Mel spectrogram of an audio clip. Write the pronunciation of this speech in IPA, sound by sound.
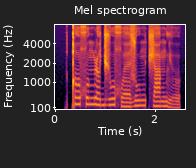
ǃ ɤ˦ χʷ ə˦ ŋ ɭ ə˦ d͡ʒ u˦ χʷ ɛ˨ z u˦ ŋ t͡ʃ a˦ ŋ lʲ ɵ˨

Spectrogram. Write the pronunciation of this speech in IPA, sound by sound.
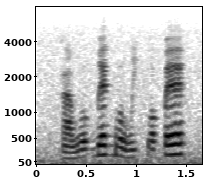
k ã˨ w o˧ ɡ͡b ɛ˦ ɡ͡b o˦˨ w i˨˦ ɡ͡b ɔ˧ k͡p ɛ˦

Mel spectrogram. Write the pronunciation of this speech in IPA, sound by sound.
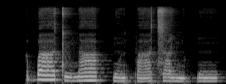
ɓ aː˦ t u˨ n aː˦ k͡p ũ˨ r p aː˨˦ t͡s a˦ ɲ ʊ˨ k͡p ũ˦

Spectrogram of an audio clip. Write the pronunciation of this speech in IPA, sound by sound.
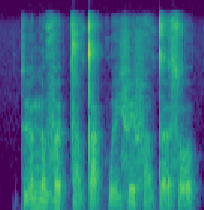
k ɨ̰˧˥ ə̯ ŋ ə˧ w v əː˦˥ t̚ t̪ a̤˨˩ w t̪ a˨˩ k̚ h w ɨ˧˩ j f e˧ f a̤˨˩ w t̪ əː˧˩ s o̰˧˥

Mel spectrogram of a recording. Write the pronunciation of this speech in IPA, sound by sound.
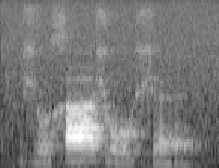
ʒ ɤ x aː ʒ oː ʃ ɛ

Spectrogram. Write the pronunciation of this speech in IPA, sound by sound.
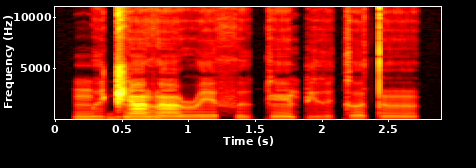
m ɨ˦ d͡ʒ ã˦ ð ã˨ ɹ e˨ θ ɨ˨ k ẽ˨ pʲ ɨ˨ ɪ̯ k ə˨ t ə̃˨

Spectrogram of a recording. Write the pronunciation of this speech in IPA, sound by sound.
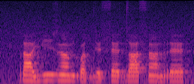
ɾ a˦˨ j iː˦ ɣ ã˦ ɡʷ a˨ d ɪ˨ s ɛ˦˨ d a˦ s ã˦ r ɛ˦

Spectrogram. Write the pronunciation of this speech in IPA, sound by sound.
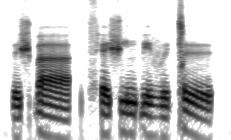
ɘ ʃ ɓ aː | t͡sʰ ɛ ʃ i n ɓ e v ɘ ǀ ɘː

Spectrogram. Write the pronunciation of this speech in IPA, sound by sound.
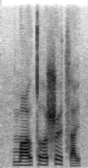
m ɑ˧˥ ʊ̯ t̪ ɤ˧˥ ʂ ɻ̩˥˩ t͡s a˩ ɪ̯

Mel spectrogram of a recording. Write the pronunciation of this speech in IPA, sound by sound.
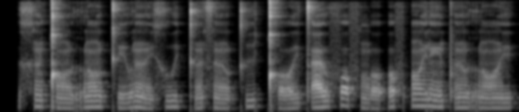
x ə̃˧ ǃ ɔ̃˩ ʊ̯ r ɔ̃˧ ʊ̯ kʰ e˩˧ ʊ̯ ɾ ə̃ː˩ ɪ̯ x u˧ ɪ̯ kʼ ə̃˩˧ s ə̃ː˩ ʊ̯ kʰ ɨ˧˥ ǃʰ ɔː˩˧ ɪ̯ tʼ a˧˥ ʊ̯ f ɔ˥ f ŋ ɔ˩ ʔ ɔ˥ f ʔ ɔ̃˥ ɪ̯ ɾ ẽ˧˥ pʼ ə̃ː˧ ʊ̯ r ɔ̃˧ ɪ̯

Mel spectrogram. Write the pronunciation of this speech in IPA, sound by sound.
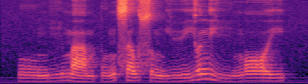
uː˨ ŋ iː˨˧ m aː˨ m p ʊ˨˥ ŋ s ɐ˧ w s ʊ˨ ŋ j yː˨˧ j ɵ˥ n j iː˨ ŋ ɔː˧ j

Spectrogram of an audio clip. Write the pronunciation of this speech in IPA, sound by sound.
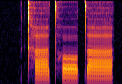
kʰ aː˧ t̪ʰ ɔː˥ t̪ aː˥

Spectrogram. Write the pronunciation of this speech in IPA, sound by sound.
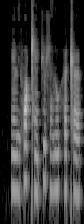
ẽ l e̤ f ɒ ǁ ẽ t͡ʃ ɯ ʃ a̤ ð u h œ ǁ œ

